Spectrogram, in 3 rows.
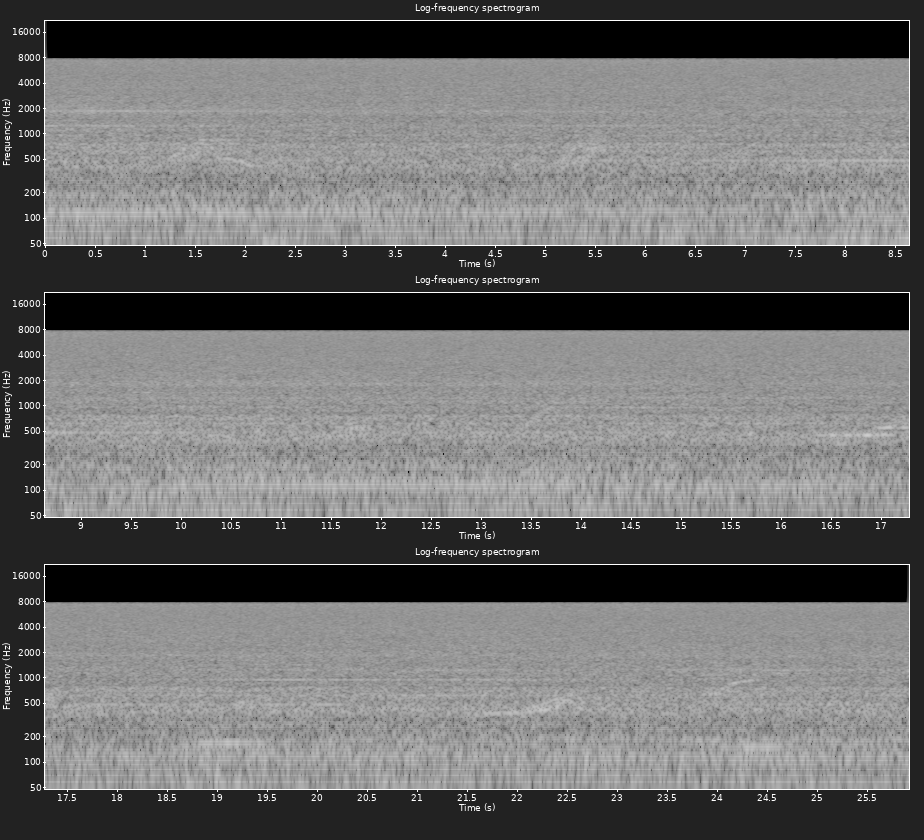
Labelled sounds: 24.1	24.4	humpback whale, 0.80 to 0.99 kHz

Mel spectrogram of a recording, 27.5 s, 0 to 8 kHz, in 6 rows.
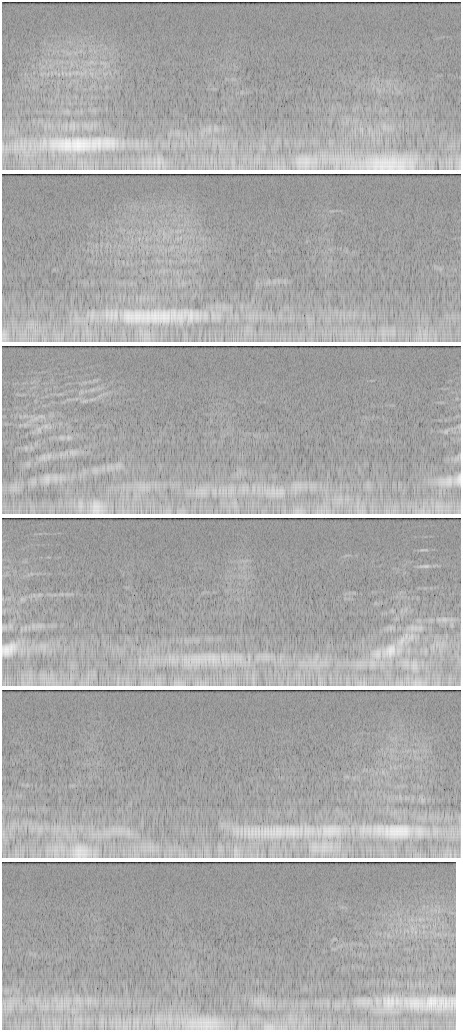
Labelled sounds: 0.4	0.8	humpback whale, 2.1 to 3.5 kHz
5.4	6.1	humpback whale, 2.2 to 2.7 kHz
7.1	7.5	humpback whale, 0.80 to 1.1 kHz
9.3	10.3	humpback whale, 0.80 to 4.6 kHz
11.6	11.9	humpback whale, 1.5 to 1.7 kHz
12.8	13.1	humpback whale, 2.0 to 2.4 kHz
13.5	14.6	humpback whale, 0.83 to 6.2 kHz
17.1	18.4	humpback whale, 0.80 to 6.0 kHz
22.0	22.5	humpback whale, 0.96 to 2.0 kHz
26.2	27.2	humpback whale, 1.6 to 3.0 kHz

